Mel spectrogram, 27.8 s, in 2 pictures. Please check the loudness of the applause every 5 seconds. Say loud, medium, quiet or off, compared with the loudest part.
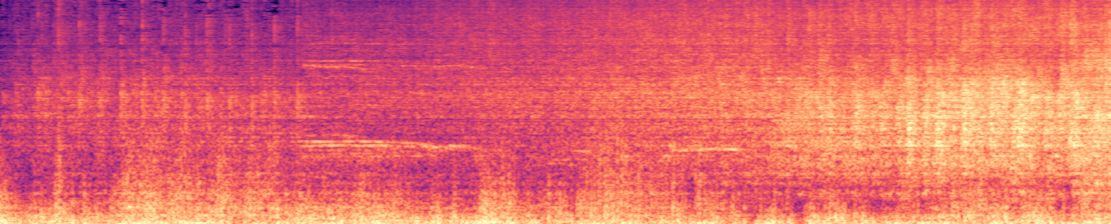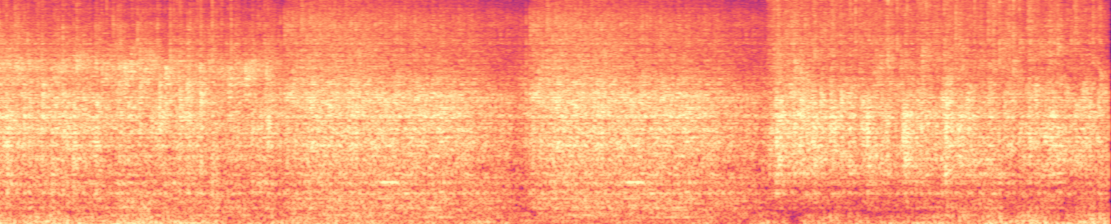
quiet, quiet, loud, loud, loud, loud.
